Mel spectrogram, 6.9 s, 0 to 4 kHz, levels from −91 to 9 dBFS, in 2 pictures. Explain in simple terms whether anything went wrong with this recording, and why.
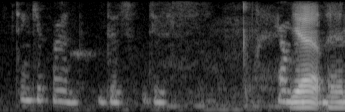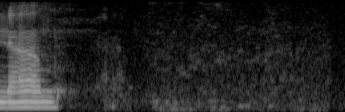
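Speech suppressed in double talk, at 2.68 to 2.79 s (a dip) and 3.2 to 3.63 s (a deep cut): likely both sides talking at once, so the echo canceller turned this voice down too.

Echo leak, at 4.59 to 4.68 s: a very faint copy of the voice returns about 142 ms late, likely loudspeaker sound the echo canceller failed to remove.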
